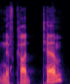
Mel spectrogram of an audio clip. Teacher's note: I've got 3 closed syllables. The accent does go to the heavy ending at the back.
